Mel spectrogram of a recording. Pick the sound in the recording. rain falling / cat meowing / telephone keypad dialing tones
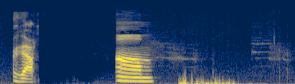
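cat meowing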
